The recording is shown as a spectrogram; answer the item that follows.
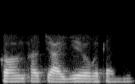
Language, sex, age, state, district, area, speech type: Hindi, male, 30-45, Uttar Pradesh, Ghazipur, rural, conversation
